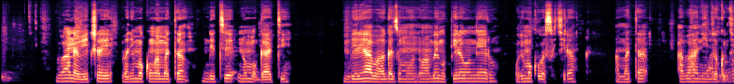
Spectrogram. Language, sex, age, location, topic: Kinyarwanda, female, 18-24, Kigali, finance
